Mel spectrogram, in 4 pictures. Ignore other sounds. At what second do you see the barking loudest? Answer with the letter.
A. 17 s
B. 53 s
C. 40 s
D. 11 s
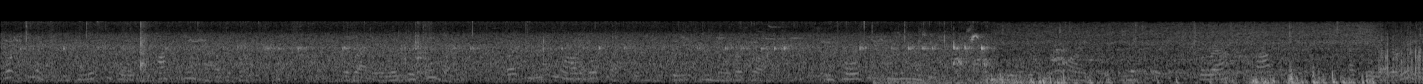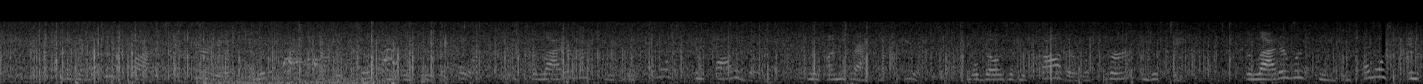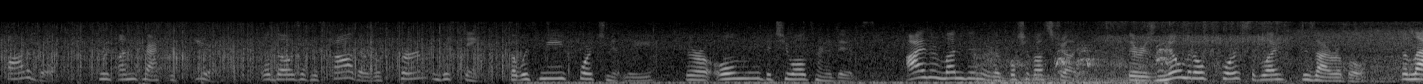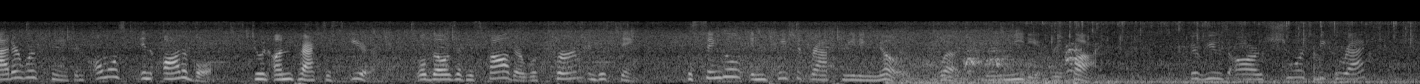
B.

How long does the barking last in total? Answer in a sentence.
The barking can be heard for 8 seconds in total.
